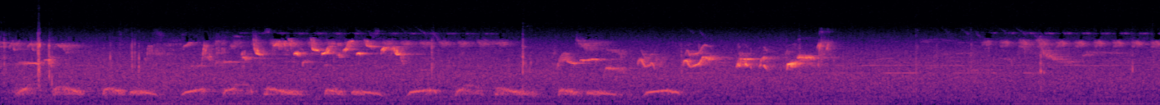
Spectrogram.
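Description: Garden birds singing: bursts of high, warbling song phrases over a run of low, evenly repeated notes that stop about two-thirds of the way through. Near the end a quick series of high ticking notes.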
